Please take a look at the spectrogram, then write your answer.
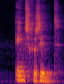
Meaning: unanimous, consentient (sharing the same view)
- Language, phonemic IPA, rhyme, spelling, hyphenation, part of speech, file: Dutch, /ˌeːnsxəˈzɪnt/, -ɪnt, eensgezind, eens‧ge‧zind, adjective, Nl-eensgezind.ogg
